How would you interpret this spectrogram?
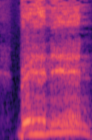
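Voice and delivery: raspy smoker voice. Retelling how a friend's mom called him, imitating her smoker voice. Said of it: "and she'd be like".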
